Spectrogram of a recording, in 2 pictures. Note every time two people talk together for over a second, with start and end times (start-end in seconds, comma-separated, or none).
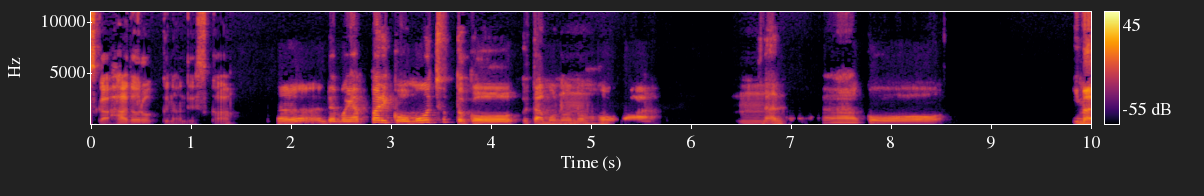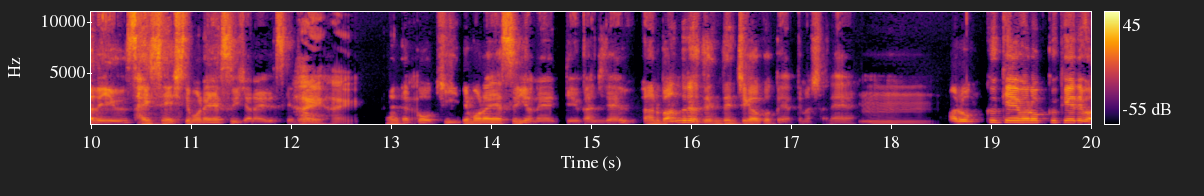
none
